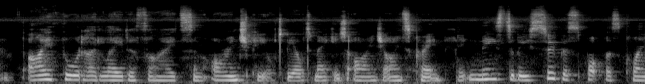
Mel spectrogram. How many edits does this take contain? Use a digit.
1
